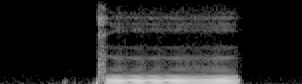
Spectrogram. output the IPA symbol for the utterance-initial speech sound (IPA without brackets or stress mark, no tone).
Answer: k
